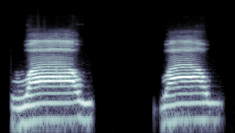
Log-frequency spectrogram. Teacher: अब वाव की बारी आ गई। वाव जो है वो दोनों होंठ की गोलाई से अदा होता है।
